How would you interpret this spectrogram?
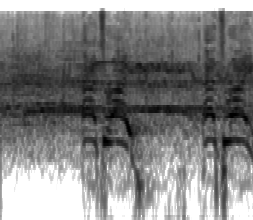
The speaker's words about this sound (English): Do you understand that when you clap for him, that means more bad jokes? That's what's going to happen.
